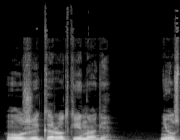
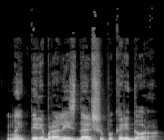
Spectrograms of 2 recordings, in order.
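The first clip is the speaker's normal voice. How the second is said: usual speaking voice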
